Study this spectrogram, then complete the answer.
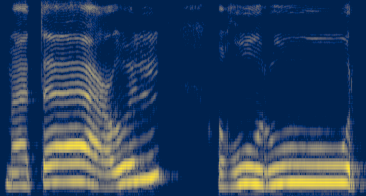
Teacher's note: متاع الغرور غین را موٹا پڑھیں گے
